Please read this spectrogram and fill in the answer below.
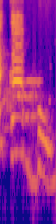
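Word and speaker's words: cupboard: फिर है फोर्थ वाला कपबोर्ड, जब हम कपबोर्ड कहते हैं तो ए जो है वो साइलेंट रहता है, तो ए को आप क्या करोगे?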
